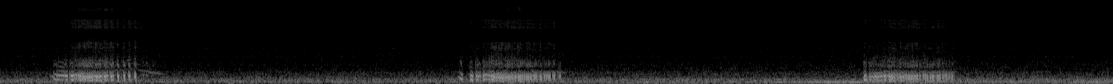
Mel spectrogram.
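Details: Snoring with her tongue out: three rough snoring breaths about every four seconds, roughly 15 a minute, over room noise.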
